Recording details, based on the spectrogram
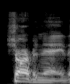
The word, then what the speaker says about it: Charbonnet: It's like Charbonnet or something like that. – Charbonnet.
